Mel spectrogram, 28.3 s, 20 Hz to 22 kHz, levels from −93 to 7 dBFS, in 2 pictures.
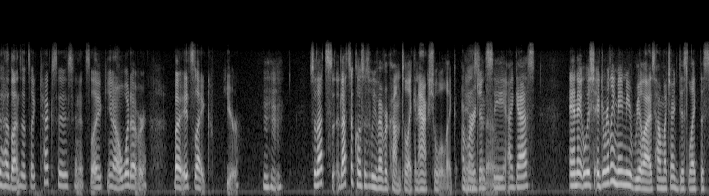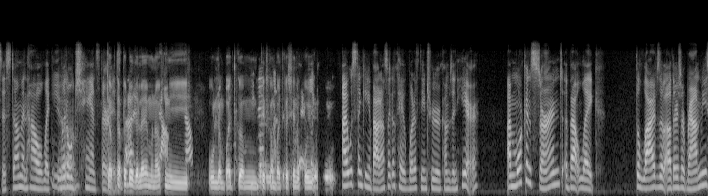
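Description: From 16.61 to 18.09 s the talker's speech drops away by up to about 35 dB in pieces, then again from 18.74 to 19.79 s by up to about 30 dB, and from 19.99 to 20.43 s by about 15 dB. This is speech suppressed in double talk, likely caused by the talker's own echo canceller failing to separate its talker from the loudspeaker echo while both sides spoke, and attenuating both. Words thin out or vanish in short chunks rather than fading smoothly.

Interleaved with these dips, at 19.31 to 19.58 s, 19.81 to 20.15 s and 20.45 to 20.92 s, a delayed copy of the speech returns about 0.35 s late. This is an echo leak. The likely cause is the loudspeaker side's canceller not fully removing what its microphone picked up, so residual echo was sent back. It sits at about 5 dB, 10 dB and then roughly 0 dB below the direct speech, so the last burst is as loud as the talker, and it sounds like a doubled repeat. 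The whole clip is band-limited to 8 kHz, which fits an Opus call path at around 32 kbps.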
